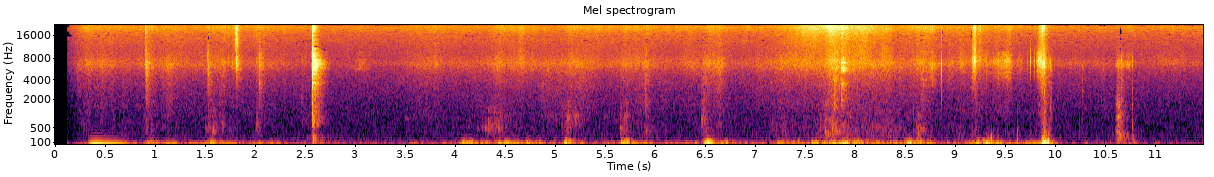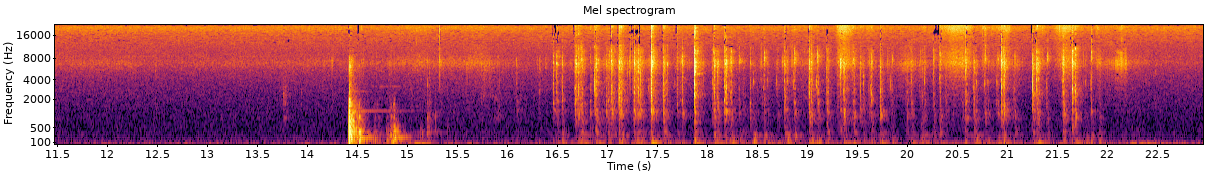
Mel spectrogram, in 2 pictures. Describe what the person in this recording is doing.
I walked into a room, switched the lights on and walked to the desk. I sat down and placed the phone on the desk. I picked up a glas, took a sip and set it back down. Then I started typing.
